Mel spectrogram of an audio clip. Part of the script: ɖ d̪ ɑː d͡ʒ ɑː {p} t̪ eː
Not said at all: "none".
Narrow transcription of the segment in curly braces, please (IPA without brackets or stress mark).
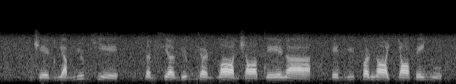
none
